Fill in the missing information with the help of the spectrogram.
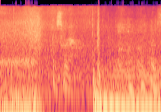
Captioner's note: laughs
